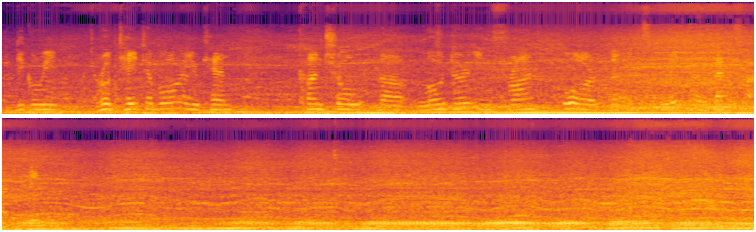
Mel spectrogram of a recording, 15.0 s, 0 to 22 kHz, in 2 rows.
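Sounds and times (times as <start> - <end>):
engine running steadily: 0.0 - 15.0.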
